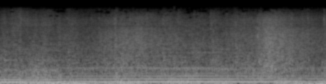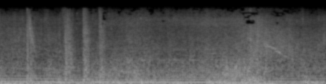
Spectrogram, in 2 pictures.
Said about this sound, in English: Yeah, there's a boat chase. Okay, there's a boat chase. He's trying to kill a guy, but the guy catches him trying to kill him, so he has to chase him on the boat.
